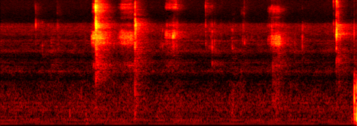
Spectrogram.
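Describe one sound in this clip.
A woman bites and crunches crispy food up close.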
